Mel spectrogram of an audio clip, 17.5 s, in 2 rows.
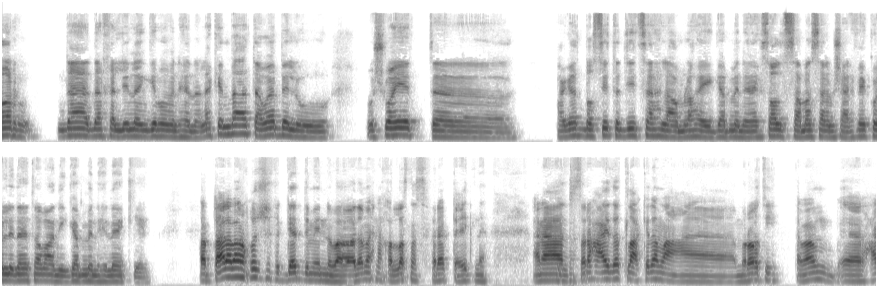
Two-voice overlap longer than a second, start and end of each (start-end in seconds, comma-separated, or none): none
